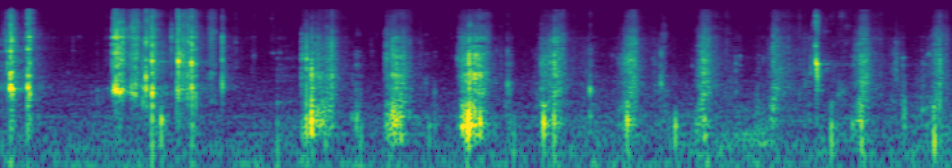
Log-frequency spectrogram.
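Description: Crunching chewing noises, like someone biting into crisp food, repeated about once every half second to second.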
